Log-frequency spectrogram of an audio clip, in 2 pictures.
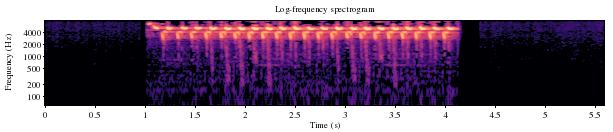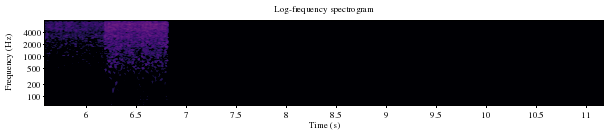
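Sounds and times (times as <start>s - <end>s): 
European goldfinch song: 1.0s - 4.2s.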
